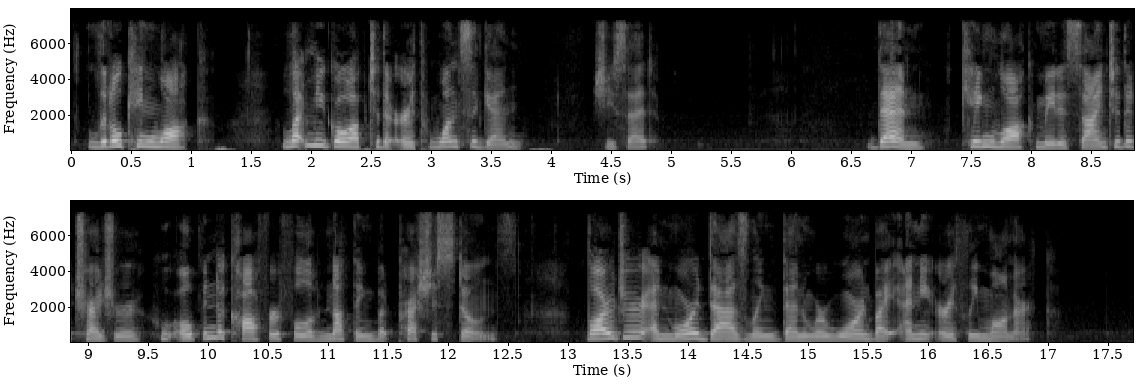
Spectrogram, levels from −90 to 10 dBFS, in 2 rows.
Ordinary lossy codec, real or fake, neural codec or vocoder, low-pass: MP3, 64 kbps; real; none; 7.2 kHz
